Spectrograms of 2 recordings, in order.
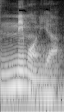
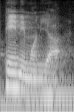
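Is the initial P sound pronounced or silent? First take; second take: silent; pronounced. First: The word begins with an N sound, no P. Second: The word begins with an audible P sound. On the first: The speaker calls it right. "It is pneumonia" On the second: The speaker calls it wrong. "It is not pneumonia"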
